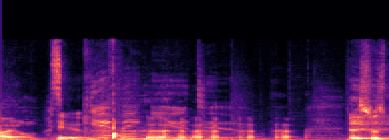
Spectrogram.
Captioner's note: laughing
